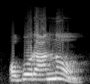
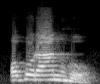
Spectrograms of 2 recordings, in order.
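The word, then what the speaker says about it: অপরাহ্ণ: শুদ্ধ উচ্চারণ কি হবে অপরাণ না অপরাণহ শুদ্ধ উচ্চারণ হবে অপরাণহ। অপরাণহ কেন হবে? এইযে হ এর সাথে মূর্ধন্য যুক্ত আছে। হ এর সাথে যেই বর্ণই যুক্ত হবে সেই বর্ণটি আগে উচ্চারণ হবে।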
